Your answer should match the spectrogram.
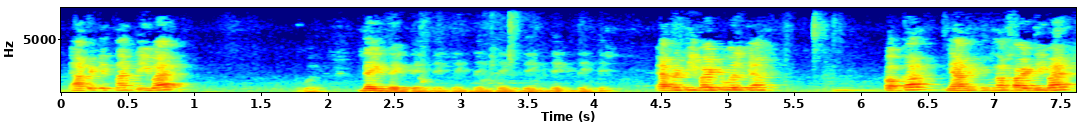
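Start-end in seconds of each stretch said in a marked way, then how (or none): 2.3-4.1 very low, soft monotone chant; hushed repeated prompting. Pretend. Teacher urging students to look, low fading murmur. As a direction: murmur the word over and over, fading.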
